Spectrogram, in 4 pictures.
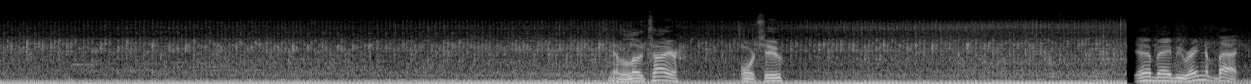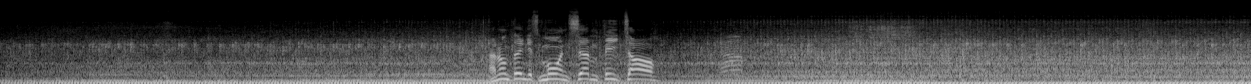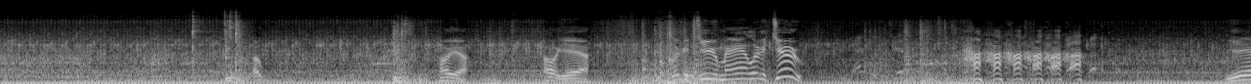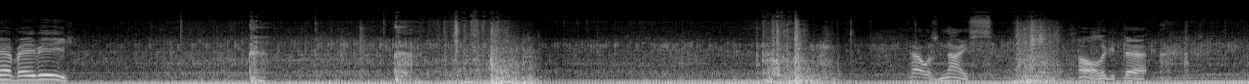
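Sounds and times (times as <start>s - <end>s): engine idling: 0.0s - 50.0s
scrap metal clanking: 31.0s - 32.3s, 33.7s - 34.8s, 40.0s - 43.4s.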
